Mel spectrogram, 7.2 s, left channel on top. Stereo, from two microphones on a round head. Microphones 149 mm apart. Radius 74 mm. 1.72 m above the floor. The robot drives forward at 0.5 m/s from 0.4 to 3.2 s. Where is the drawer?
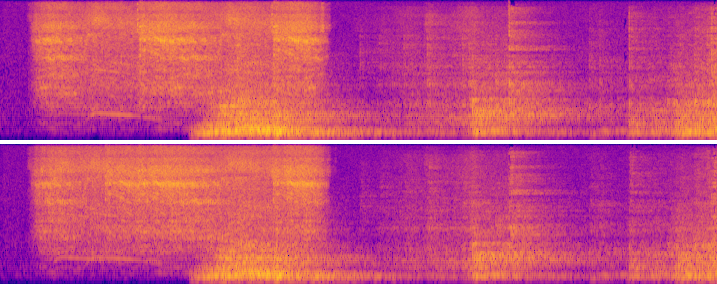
80° left, 5.5 m; by 7.2 s 75° left (ahead or behind), 5.5 m.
